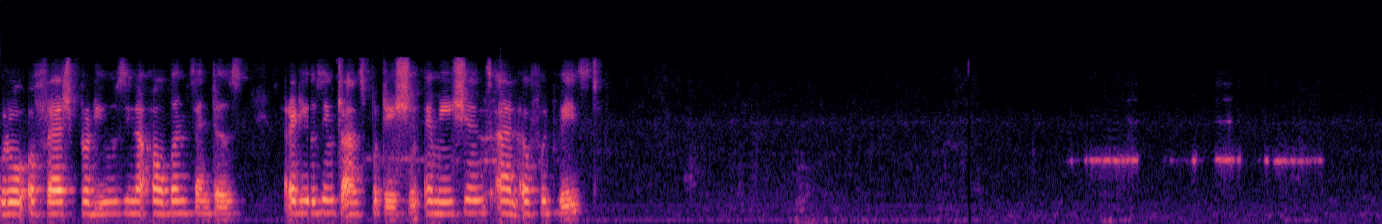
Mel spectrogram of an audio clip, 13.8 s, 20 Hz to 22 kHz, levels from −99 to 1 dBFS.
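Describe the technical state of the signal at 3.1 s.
A lost AMR speech frame hits from 3.08 to 3.13 s, just before "transportation emissions and a". One 20 ms frame failed its checksum. The decoder filled the gap from the last good frame at lower gain. The result is a brief dip or warble in the wideband speech.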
